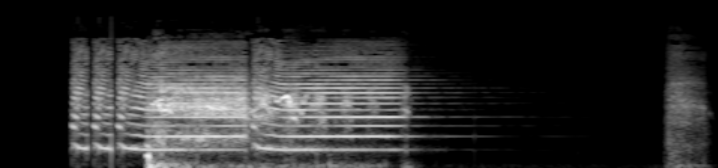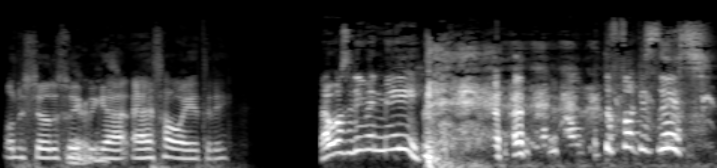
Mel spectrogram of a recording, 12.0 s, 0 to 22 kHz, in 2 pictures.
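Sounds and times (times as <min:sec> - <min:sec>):
air horn blaring: 0:00.6 - 0:04.2
speech: 0:06.0 - 0:08.0, 0:08.6 - 0:11.9
laughter: 0:09.5 - 0:11.9.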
